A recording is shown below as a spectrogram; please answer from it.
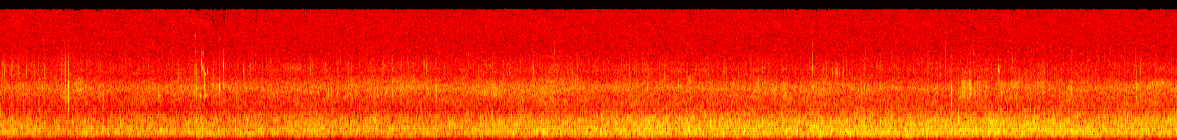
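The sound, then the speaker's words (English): Rushing, rippling water forms a steady, dense hiss that holds evenly for the whole stretch, with faint brief splashes and trickles here and there and no voices. “Water rushing, leaves brushing the rippling water below.”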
